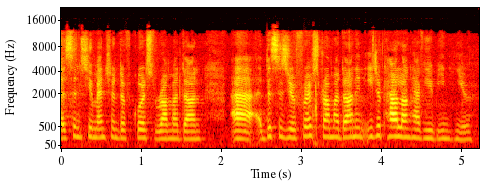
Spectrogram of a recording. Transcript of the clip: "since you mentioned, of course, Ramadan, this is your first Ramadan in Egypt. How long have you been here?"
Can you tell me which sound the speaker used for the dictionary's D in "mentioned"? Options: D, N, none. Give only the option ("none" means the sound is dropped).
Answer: D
